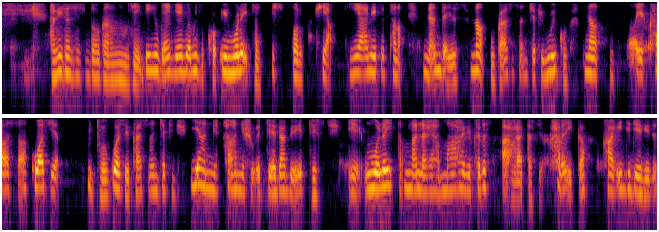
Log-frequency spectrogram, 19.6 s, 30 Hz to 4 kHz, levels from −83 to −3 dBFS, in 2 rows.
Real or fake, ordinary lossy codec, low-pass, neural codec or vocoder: fake; Opus, 64 kbps; 3.6 kHz; autoencoder, 22.05 kHz, a latent of 192 numbers a frame, VITS, trained on one speaker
